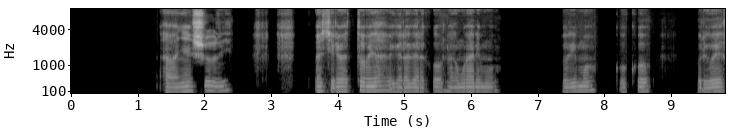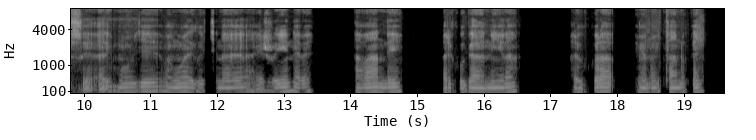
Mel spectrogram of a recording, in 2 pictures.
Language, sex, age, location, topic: Kinyarwanda, male, 25-35, Huye, education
